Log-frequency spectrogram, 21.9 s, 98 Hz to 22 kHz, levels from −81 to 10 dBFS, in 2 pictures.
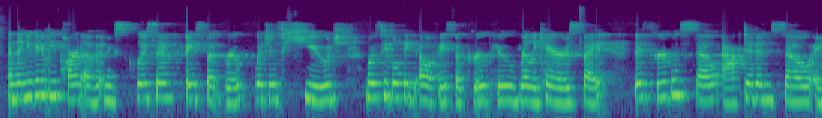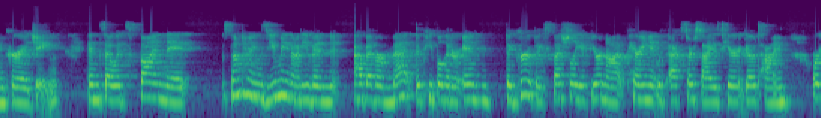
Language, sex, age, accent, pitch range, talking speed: English, female, 10-29, American, 210-240 Hz, 180 wpm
